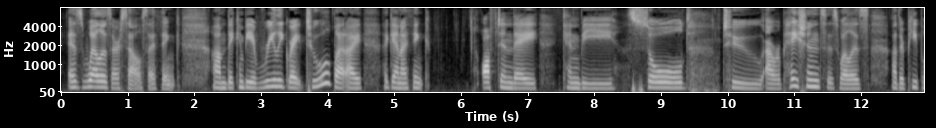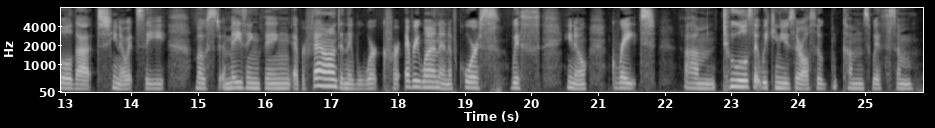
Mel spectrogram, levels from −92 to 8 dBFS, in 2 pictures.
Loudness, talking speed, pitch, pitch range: -19 LUFS, 155 wpm, 180 Hz, 165-200 Hz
